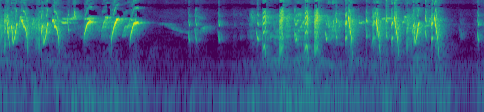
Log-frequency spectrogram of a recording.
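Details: Pied fantail singing vigorously: a fast run of sharp, high, downslurred chirps and short whistles for almost two seconds, a pause, then a second, denser burst of scratchy chirps lasting about two and a half seconds.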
